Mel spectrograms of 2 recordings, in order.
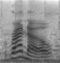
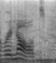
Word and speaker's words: Renault: is one of them this is a Renault Not A Renault what is your least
